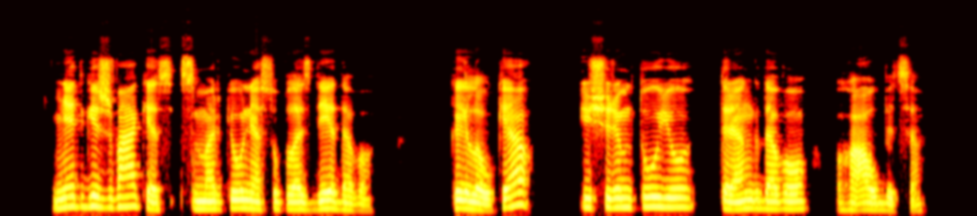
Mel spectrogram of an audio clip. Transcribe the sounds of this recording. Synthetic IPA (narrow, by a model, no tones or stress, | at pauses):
nʲæd̪ʲɡʲɪʒʋɑːkʲeːsːmɐɾʲkʲɛʊnʲɛsʊplˠɐzʲd̪ʲeːd̪ɐʋoː | kɐɪlˠɐʊkʲɛ | ɪʃɾʲɪmt̪uːjuː | t̪ʲɾʲɛŋɡd̪ɐʋoː | ɣɑˑʊbʲɪt̪sɐ̰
